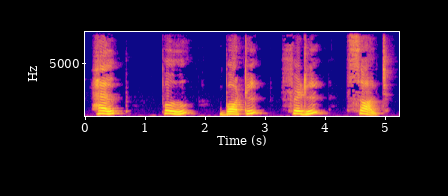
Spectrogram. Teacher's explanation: dark L ని పలికేటప్పుడు tip of tongue అంటే నాలుక చివరి భాగం బోనీ రిడ్జ్ అంటే పై పండ్ల వెనుక గట్టి భాగంపై పెట్టడానికి లిఫ్ట్ చేయబడతది కానీ టచ్ అవ్వదు ఈ క్రమంలో అంటే నాలుక చివరి భాగం నోటిలో గాలిలో వేలాడుతున్నట్లు ఉంటుంది పిక్చర్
